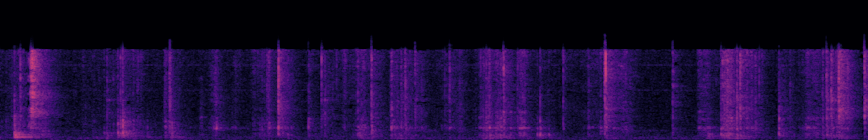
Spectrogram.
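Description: A small red-handled knife repeatedly scrapes inside the carved hollow of a solid white gym chalk block. The result is a run of quick, dry, bright scraping strokes with a crumbly hiss, no low end, and almost no ring after each pass.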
